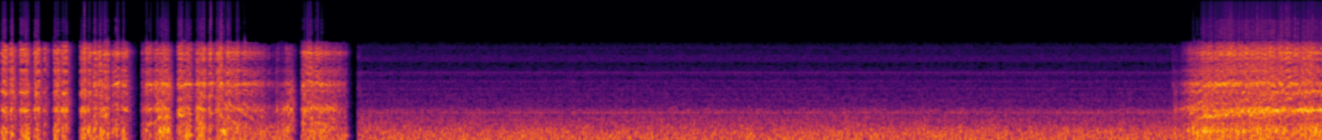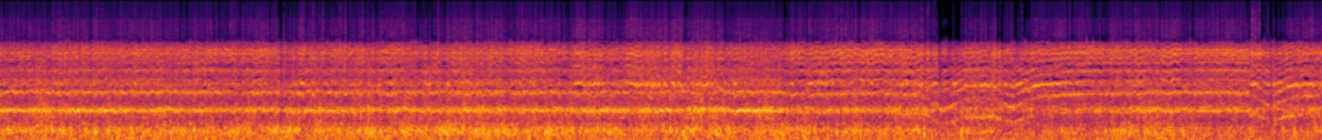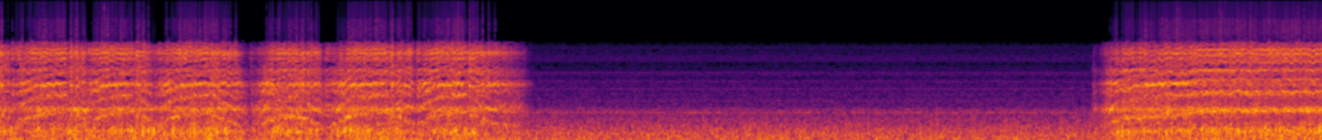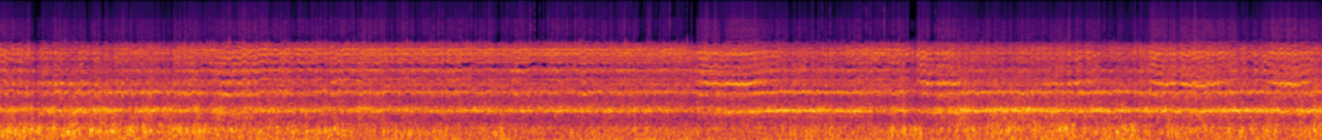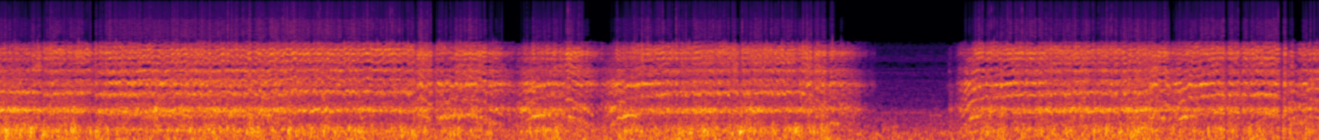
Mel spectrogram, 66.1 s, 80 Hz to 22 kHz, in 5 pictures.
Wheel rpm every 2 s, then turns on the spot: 70, 0, 0, 0, 0, 90, 220, 230, 230, 220, 190, 200, 190, 140, 130, 20, 0, 0, 70, 220, 230, 230, 230, 230, 220, 220, 220, 220, 140, 180, 70, 180, 190.
none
